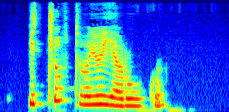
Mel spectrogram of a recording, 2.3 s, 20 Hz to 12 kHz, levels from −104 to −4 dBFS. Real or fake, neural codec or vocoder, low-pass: real; none; 10.8 kHz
